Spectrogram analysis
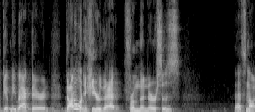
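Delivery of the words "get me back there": high, pushy customer demand; patient demanding to be seen at triage, high and pushy; impatient demand. Retold or imitated. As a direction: insist like you're first in line. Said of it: "I want".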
